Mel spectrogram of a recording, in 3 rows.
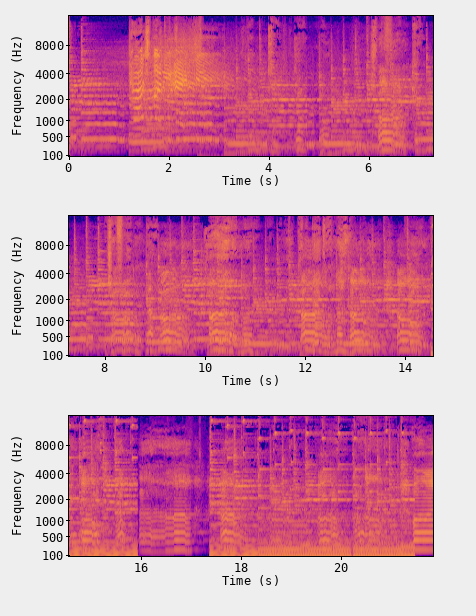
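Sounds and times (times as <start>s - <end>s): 
trap music track: 1.2s - 16.0s, 17.4s - 21.7s
tinkling bell-like melody: 13.5s - 16.0s, 17.4s - 21.6s.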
